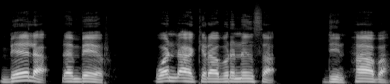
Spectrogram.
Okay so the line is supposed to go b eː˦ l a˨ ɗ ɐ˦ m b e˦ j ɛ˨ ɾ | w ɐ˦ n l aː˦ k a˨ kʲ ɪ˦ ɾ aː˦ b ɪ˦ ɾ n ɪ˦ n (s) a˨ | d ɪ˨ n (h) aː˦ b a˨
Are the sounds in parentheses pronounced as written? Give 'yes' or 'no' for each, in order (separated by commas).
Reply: yes, yes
